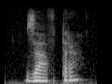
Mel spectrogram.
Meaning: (adverb) tomorrow
- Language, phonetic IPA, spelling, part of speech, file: Russian, [ˈzaftrə], завтра, adverb / noun, Ru-завтра.ogg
